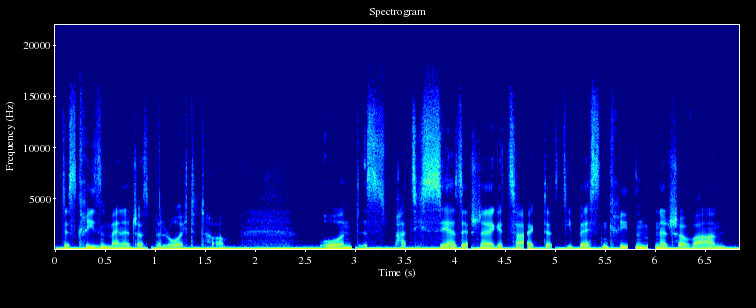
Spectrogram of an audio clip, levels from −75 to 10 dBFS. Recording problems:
low rumble; noticeable; throughout; 15 dB below the speech
choppy; very; 6% of the speech affected

